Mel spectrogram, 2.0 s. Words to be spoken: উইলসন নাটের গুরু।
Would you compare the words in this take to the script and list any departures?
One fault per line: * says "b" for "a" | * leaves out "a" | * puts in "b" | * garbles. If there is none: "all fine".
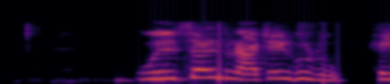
all fine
